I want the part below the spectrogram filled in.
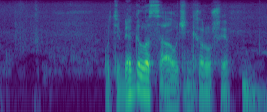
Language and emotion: Russian, neutral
